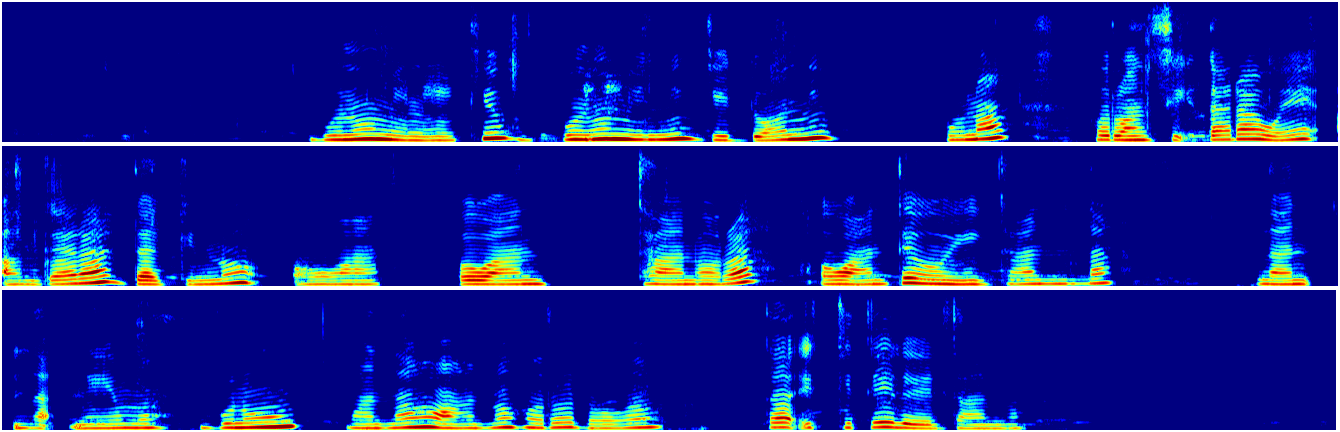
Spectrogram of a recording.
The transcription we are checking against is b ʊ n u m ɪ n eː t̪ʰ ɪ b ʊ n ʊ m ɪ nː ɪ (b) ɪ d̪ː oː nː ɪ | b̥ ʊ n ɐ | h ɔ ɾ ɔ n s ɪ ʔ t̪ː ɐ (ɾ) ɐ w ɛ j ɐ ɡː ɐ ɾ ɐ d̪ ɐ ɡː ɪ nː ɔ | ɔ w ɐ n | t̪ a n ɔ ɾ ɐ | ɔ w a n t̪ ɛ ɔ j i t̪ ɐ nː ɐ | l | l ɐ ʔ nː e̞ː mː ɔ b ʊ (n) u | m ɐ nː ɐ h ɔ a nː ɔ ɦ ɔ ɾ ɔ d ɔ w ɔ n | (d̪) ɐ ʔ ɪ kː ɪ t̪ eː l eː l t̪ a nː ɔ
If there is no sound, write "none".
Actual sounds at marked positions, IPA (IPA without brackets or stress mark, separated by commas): ɡ, ɾ, n, t̪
